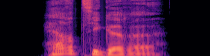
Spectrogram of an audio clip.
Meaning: inflection of herzig: 1. strong/mixed nominative/accusative feminine singular comparative degree 2. strong nominative/accusative plural comparative degree
- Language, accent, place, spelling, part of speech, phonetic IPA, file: German, Germany, Berlin, herzigere, adjective, [ˈhɛʁt͡sɪɡəʁə], De-herzigere.ogg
